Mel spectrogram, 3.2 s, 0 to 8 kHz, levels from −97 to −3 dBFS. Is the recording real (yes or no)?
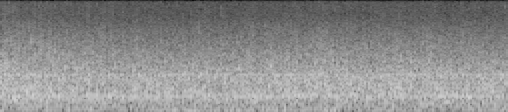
yes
